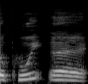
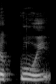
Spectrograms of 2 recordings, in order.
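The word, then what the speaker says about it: qui: হচ্ছে খাবার এ ফিনিত খুই এফিনিত কুই সরি আমি খুই বলে ফেলেছিলাম এটা হবে এ ফিনিত কুই এফিনিত এটা শেষ কুই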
